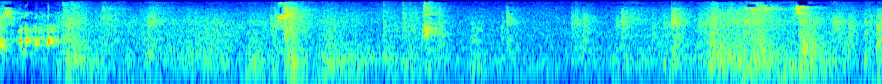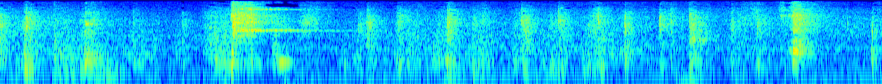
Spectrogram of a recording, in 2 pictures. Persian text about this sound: اجازه بدید اینجا چون طوفان شده من این پنجره رو ببندم که ممکنه این سر صدا شما رو اذیت بکنه، یه لحظه عذرخواهی میکنم.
